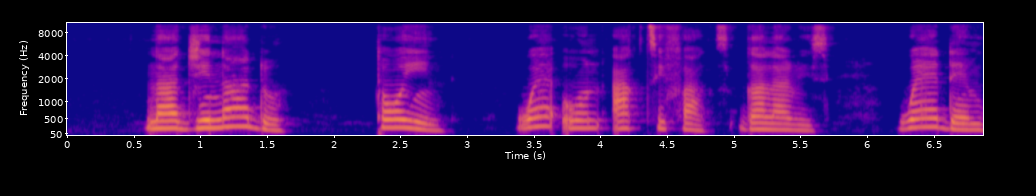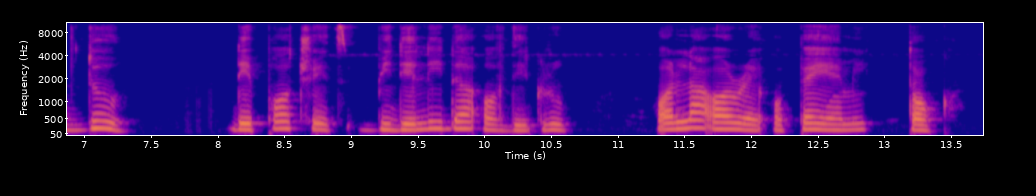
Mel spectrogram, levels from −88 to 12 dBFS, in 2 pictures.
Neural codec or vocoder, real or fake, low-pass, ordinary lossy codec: none; real; 9.9 kHz; none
